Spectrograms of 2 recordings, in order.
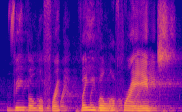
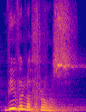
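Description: First: "Viva la France" in a broad Australian accent. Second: "Viva la France" in a put-on French accent, loud. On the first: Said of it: "in a normal Australian accent". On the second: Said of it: "I become a Frenchman". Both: Shown as a demonstration.

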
